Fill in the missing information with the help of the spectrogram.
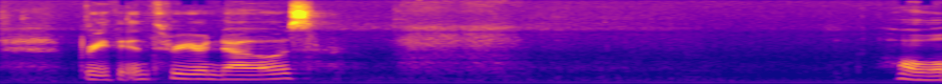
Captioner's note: exhales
